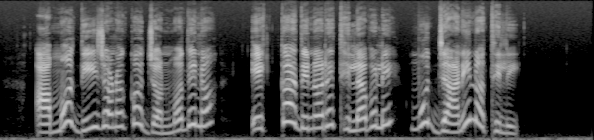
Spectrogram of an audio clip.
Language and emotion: Odia, surprised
